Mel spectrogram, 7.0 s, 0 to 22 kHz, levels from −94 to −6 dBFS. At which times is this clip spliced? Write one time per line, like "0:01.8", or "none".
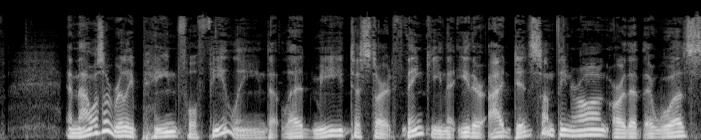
none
